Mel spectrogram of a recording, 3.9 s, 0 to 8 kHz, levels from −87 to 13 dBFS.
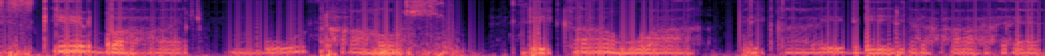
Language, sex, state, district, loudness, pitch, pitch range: Hindi, female, Himachal Pradesh, Shimla, -19 LUFS, 195 Hz, 190-205 Hz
